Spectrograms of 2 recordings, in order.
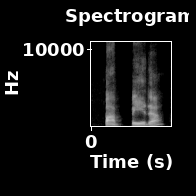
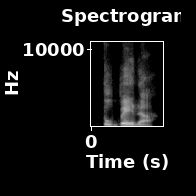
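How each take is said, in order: First: The first vowel is an a sound. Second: The first vowel is a u sound.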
